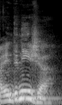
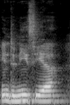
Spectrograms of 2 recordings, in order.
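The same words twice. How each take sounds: First: "Indonesia" as in-duh-NEE-zhuh; correct Indonesia. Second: "Indonesia" as in-duh-NEE-zee-uh; mispronounced Indonesia. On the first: Teacher giving another example, correct pronunciation. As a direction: say "Indonesia" with a ZH ending. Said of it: "Same is true for". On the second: Teacher showing what not to say, mispronounced. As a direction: say "Indonesia" wrongly with a ZEE-uh ending. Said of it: "not Indonesia". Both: Shown as a demonstration.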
